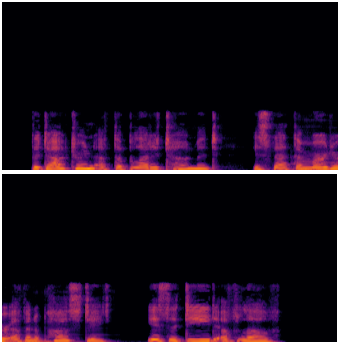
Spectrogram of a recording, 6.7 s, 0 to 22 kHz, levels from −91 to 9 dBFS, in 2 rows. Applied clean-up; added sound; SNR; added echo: neural mask model DeepFilterNet 3.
